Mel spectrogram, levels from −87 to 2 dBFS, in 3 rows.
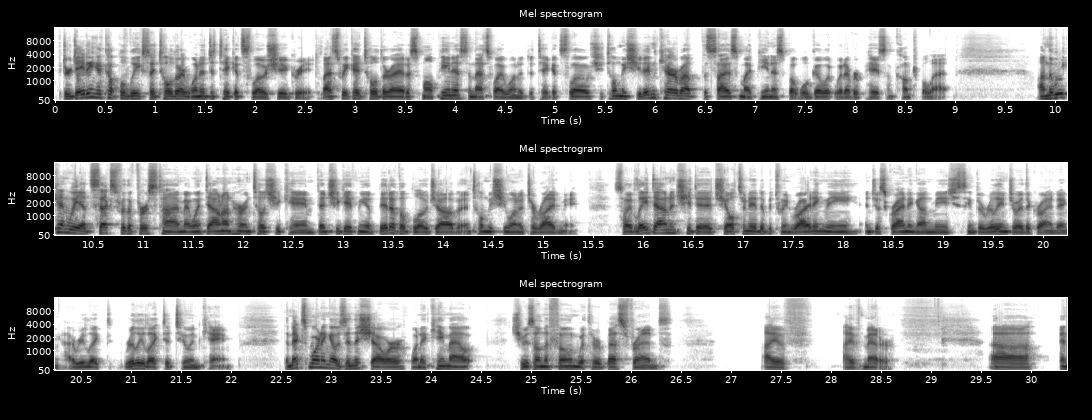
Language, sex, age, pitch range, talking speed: English, male, 30-49, 100-125 Hz, 300 wpm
